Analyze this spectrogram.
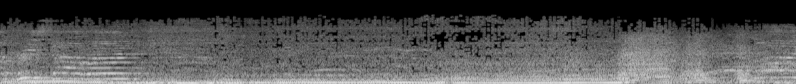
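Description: Monster truck engine running hard, revving up and down in pitch, then dropping away about six seconds in.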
